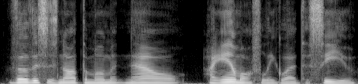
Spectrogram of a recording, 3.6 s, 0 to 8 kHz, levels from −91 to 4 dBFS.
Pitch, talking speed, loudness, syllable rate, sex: 140 Hz, 235 wpm, -17 LUFS, 5.3 syllables/s, male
